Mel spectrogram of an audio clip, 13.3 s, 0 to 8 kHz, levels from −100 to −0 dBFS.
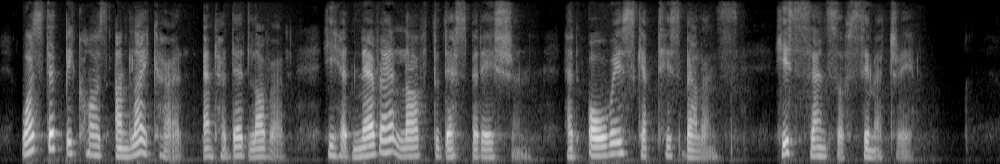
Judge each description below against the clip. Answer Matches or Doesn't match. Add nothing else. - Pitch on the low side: Doesn't match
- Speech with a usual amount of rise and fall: Doesn't match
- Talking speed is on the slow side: Matches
